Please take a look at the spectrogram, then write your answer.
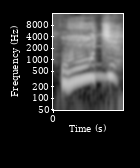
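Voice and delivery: úgy on the vowel, high and loud; úgy without H. Shown as a demonstration. Teacher shows úgy with no H. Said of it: "entendez la différence".

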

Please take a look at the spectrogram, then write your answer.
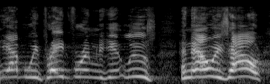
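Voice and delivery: high, insistent, quickening argument; excited protest. Retold or imitated. Rhoda arguing Peter was freed, excited protest. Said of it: "she gets all excited".

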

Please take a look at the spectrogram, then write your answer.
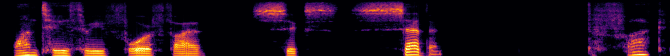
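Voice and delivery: soft, hushed tallying to yourself, trailing into bafflement; quiet puzzled counting. Retold or imitated. Wrestler counting his joints left on the table, quiet and puzzled. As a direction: count slowly under your breath.

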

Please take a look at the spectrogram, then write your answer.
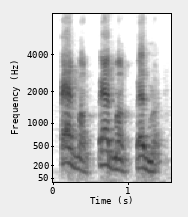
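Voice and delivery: mildly acted indignation; angry monk. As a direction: chant the reproach like a cross monk. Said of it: "his colleague is still angry".

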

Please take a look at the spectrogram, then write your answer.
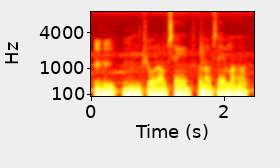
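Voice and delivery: smooth hustler character. Acted. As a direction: play a smooth-talking record label boss. Plays RP character Tay Cardi.

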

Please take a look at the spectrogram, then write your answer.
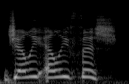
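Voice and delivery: ordinary delivery

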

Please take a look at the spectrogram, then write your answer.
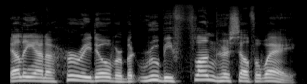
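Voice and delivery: plain reading voice

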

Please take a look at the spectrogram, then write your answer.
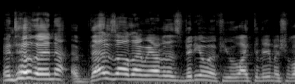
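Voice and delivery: loud, high sign-off announcer voice; big hype outro; YouTuber outro. Acted.

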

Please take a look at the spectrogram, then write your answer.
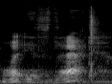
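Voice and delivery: ordinary talk

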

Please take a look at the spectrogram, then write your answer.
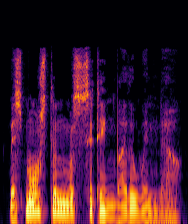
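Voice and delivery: usual speaking voice

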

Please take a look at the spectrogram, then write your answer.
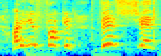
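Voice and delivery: high-pitched disbelief at a twenty-five dollar glue; outraged squeak. Real, not acted. Outraged at the price.

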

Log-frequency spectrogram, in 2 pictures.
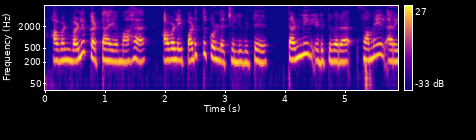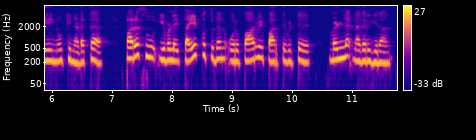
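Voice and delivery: usual speaking voice

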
